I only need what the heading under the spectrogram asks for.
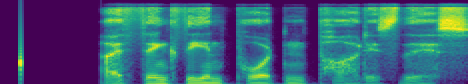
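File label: speaker male slow low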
